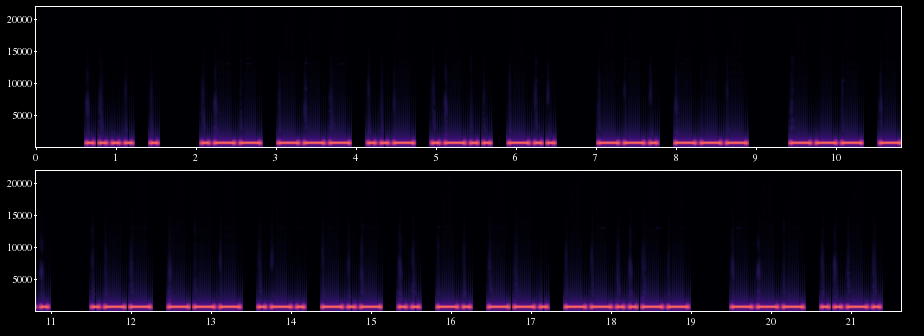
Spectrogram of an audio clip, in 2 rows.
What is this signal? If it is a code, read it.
Morse code, heard as a keyed tone, about 15 wpm, 700 Hz. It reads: HE WOULD GO ON WORKING, OF
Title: Sentences from Top 1000 Words - Review Part 4 - 15wpm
